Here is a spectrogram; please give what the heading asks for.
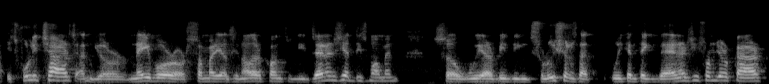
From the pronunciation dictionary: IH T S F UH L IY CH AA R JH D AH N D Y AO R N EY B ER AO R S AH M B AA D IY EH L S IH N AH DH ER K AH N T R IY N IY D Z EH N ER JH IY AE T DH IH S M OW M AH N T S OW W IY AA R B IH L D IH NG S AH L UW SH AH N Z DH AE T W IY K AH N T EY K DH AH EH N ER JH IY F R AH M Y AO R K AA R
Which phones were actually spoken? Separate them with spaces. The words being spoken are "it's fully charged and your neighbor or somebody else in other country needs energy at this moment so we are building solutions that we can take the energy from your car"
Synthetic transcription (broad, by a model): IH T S F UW L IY CH AA R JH AH N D Y AO R N EY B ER AO R S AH M B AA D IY EH L S IH N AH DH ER K AH N T R IY N IY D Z EH N ER JH IY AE T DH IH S M OW M AH N T S OW W IY AA R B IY D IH NG S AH L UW SH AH N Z DH AE T W IY K AH N T EY K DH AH EH N ER JH IY F R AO M Y AO R K AA R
